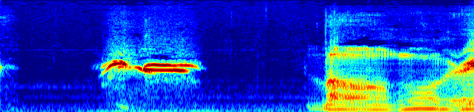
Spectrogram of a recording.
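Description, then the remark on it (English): A short, high, wavering whistle mimicking radio interference, then a louder buzzy, warbling tone that rises at the end, like a voice imitating a garbled transmission. “We are having interference on this scurf frequency. Sunspots, you know.”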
